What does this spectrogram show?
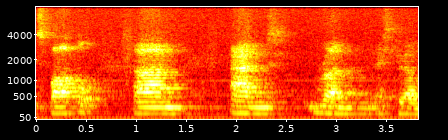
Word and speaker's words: Spark SQL: I think they were hoping people would pronounce it Sparkle, and run SQL like queries on your data.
